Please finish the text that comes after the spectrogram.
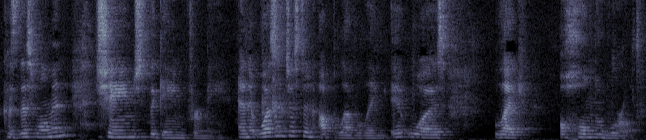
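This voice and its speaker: A woman's voice: lowish voice, a bit bright. A woman co-hosting a coaching livestream, chatting casually and enthusiastically to her online audience in a gushing, rambling way, often checking in as she goes. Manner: giggly, gushing, rambling with frequent "right" and "like". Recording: roomy, echoing sound.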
